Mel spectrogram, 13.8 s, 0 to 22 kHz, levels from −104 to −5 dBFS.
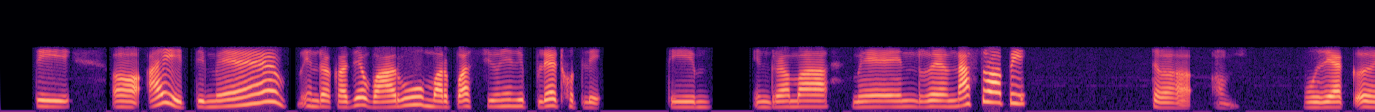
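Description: Nothing in this speech clip stood out as a technical problem on listening.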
